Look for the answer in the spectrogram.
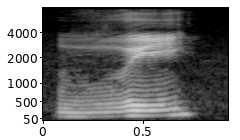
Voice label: short voyels arabic alphabet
